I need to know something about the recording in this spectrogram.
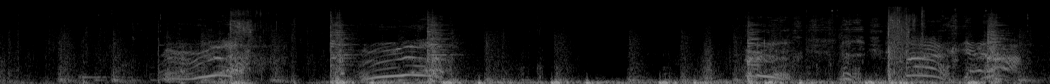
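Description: Steel blades clash and strike in a close fight.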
